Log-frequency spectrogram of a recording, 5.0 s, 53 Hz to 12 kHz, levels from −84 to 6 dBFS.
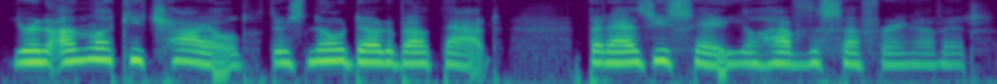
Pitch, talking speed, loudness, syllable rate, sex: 210 Hz, 230 wpm, -19 LUFS, 6.0 syllables/s, female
